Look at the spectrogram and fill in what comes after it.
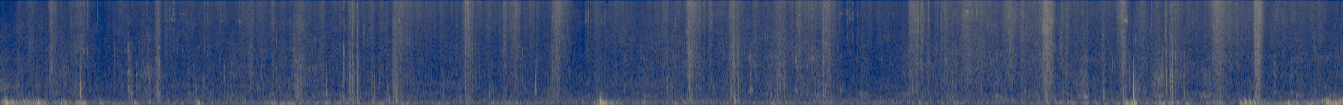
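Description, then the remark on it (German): Footsteps crunch through dry, brittle grass in a steady walking rhythm, each step a crisp rustling crackle with no one talking. “Das klingt auch mega professionell wieder mal, weil hier irgendwie so eingetrocknetes Gras ist.”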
